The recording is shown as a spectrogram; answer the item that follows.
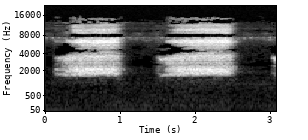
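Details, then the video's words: Two rasping, hissy screeches of a barn owl, each about a second long, rising and holding before cutting off, in an otherwise silent setting. "Barn Owl Song! Barn Owl Call! Barn Owl Sound! - Lechuza Común / De Campanario Canto - Tyto Alba"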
